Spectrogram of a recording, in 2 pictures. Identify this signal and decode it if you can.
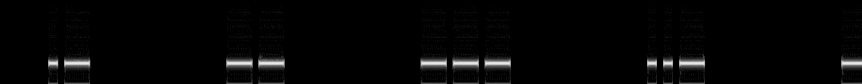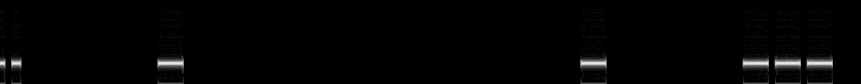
Morse code, heard as a keyed tone, about 15 wpm, spaced as for 5 wpm, 1000 Hz. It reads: AMOUNT TO
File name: qotdfiles / 5wpm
